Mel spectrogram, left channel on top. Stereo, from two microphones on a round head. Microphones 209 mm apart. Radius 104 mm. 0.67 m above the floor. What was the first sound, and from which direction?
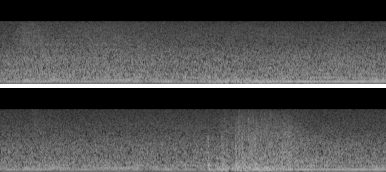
Only background noise.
